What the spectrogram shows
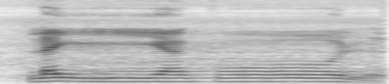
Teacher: Nun sukunnya dilebur ke huruf ya. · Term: idgham bighunah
